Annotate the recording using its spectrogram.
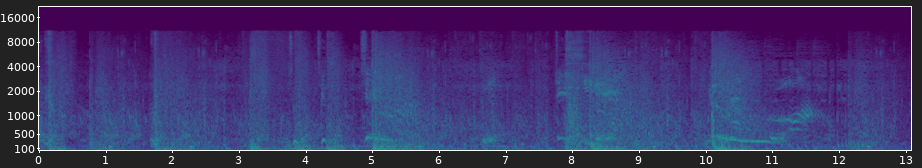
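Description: Heavy blows thud and crack in a fight.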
